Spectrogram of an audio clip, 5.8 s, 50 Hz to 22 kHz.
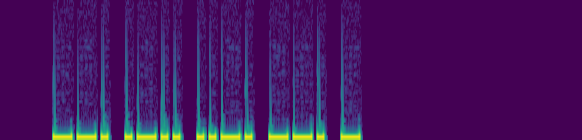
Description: Morse code, heard as a keyed tone, about 20 wpm, 700 Hz. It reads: GLFGT
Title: Code Groups - 5 Letters - 20wpm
